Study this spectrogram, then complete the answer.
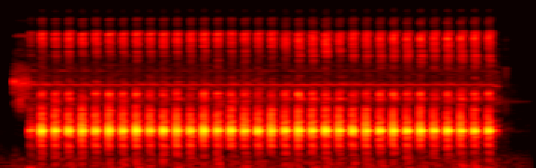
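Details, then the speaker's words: Drill-driven valve lapping tool popping a valve against its seat in a cylinder head: crisp, even clatter about four per second with no misses; normal lapping action seating the valve evenly. "You hear that clattering for that valve smacking against the valve seat? Yeah, it does that all the damn time."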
